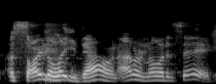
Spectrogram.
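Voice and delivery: high, exaggerated apologetic protest; mock apology. Hawaiian student letting down new classmates, mock apologetic. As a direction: push the apology up high, hammed-up.

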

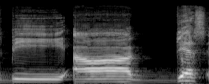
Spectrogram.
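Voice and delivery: imitating a French accent. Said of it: "Timon's in a French accent".

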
